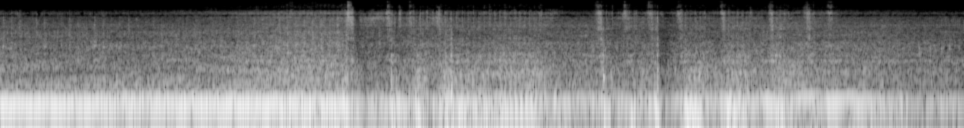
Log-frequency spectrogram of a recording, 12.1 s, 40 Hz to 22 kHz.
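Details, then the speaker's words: 1997 Lincoln Town Car Signature V8 at idle: rough, uneven idle with a light clatter at the front, dying off when throttle is applied; timing chain or tensioner rattle and possibly miswired plug wires suspected, not confirmed. "yeah here's some rattling around the front there I don't know if it's a timing chain rattling or the tensioner supposedly that stuff was supposed to have been replaced"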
